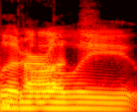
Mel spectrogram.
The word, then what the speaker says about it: Dodge: So starting with Best Voice Artist Performance English, we got Lucian Doge, I don't know, however the It hell you want to pronounce it, but Dodge, Lucian Dodge, literally spelled like Dodge.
